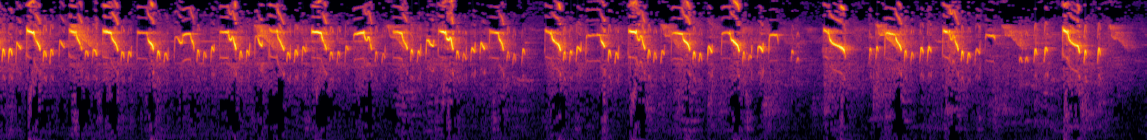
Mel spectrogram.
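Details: Female white-eye in breeding condition, used so males sing well for trapping; a continuous fast stream of high, thin twittering notes with barely a pause throughout.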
